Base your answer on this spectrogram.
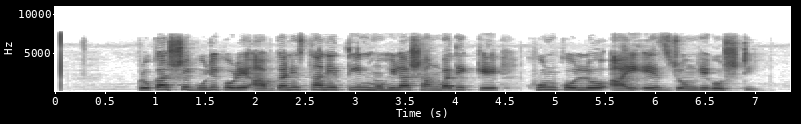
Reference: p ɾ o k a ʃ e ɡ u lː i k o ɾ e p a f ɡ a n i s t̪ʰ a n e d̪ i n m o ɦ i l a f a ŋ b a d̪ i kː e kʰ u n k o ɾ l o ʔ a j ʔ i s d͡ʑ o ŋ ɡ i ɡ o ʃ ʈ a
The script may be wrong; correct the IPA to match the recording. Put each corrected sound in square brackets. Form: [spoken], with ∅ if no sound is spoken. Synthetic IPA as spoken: p ɾ o k a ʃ e ɡ u [l] i k o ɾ e [ʔ] a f ɡ a n i s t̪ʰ a n e [t̪] i n m o ɦ i l a [ʃ] a ŋ b a d̪ i kː e kʰ u n k o ɾ l o ʔ a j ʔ [e] s d͡ʑ o ŋ ɡ i ɡ o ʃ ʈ [i]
